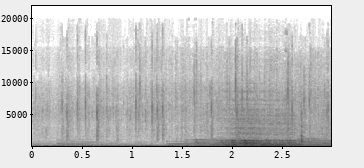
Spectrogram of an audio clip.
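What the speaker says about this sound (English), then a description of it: "Why does it sound like everything's on fire?" Fire crackling in the Minecraft modpack All the Mods 3, a soft hissing crackle that swells louder over a few seconds, with faint tonal game sounds fading underneath.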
